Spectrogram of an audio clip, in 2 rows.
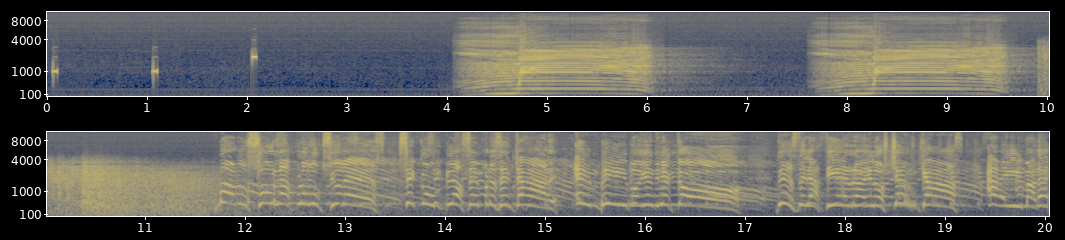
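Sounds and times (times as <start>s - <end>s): cattle mooing: 4.1s - 6.5s, 7.6s - 9.8s.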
